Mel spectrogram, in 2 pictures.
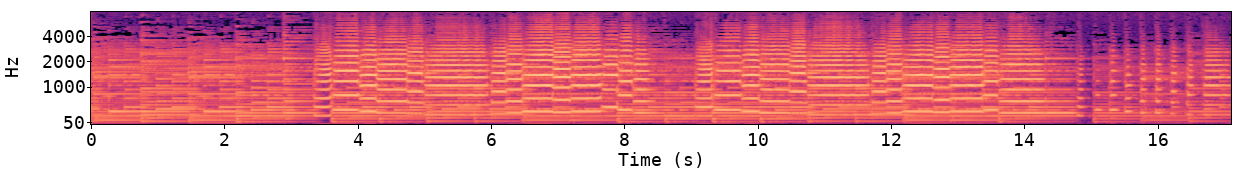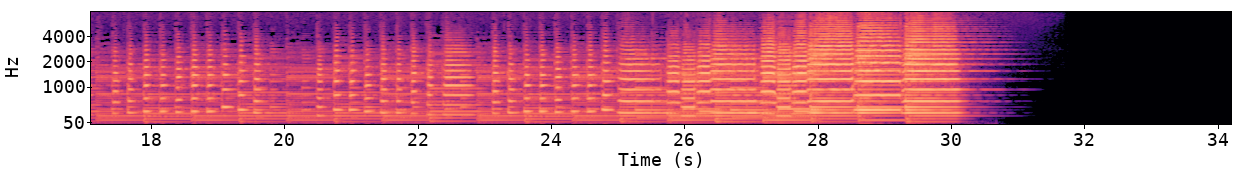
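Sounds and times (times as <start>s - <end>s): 
musical accompaniment: 0.0s - 30.9s
trumpet: 3.3s - 31.0s.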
